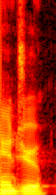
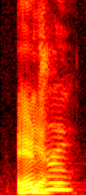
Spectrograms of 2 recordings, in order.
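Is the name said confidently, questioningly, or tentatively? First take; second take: confidently; questioningly. First: The name is said firmly and confidently. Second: The name is said as a question. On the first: The name has been confirmed. "then you say it the most confidently" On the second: The speaker asks whether the name is right. "Then you say it in a question"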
